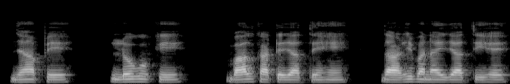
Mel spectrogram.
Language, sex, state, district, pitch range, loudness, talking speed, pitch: Hindi, male, Bihar, Saran, 110-115 Hz, -22 LUFS, 140 wpm, 115 Hz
